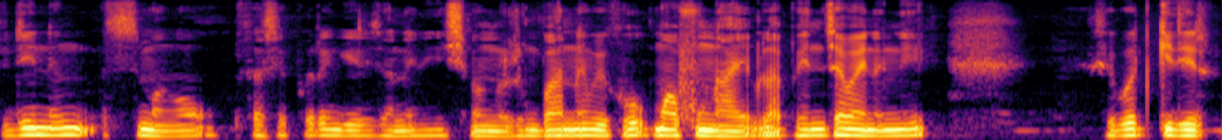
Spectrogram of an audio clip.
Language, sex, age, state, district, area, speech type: Bodo, male, 18-30, Assam, Udalguri, rural, spontaneous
